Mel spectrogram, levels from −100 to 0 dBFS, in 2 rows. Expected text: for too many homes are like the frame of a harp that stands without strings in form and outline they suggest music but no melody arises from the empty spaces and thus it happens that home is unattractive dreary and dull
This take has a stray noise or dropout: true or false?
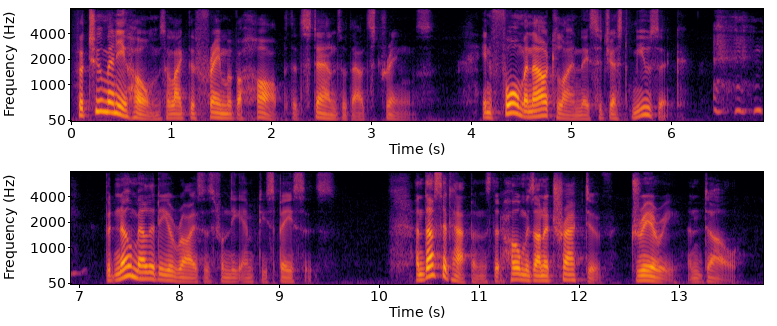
true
